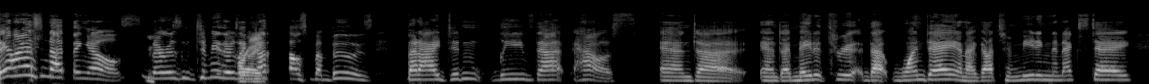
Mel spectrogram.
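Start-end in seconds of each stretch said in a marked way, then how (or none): 0.0-3.7 high-pitched scream, held back and contained. Retelling a phone call with a best friend: retelling screaming at him. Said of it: "And I screamed at him".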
